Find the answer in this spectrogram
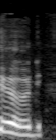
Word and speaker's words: Ehud: Ehud, yeah, Yeah.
